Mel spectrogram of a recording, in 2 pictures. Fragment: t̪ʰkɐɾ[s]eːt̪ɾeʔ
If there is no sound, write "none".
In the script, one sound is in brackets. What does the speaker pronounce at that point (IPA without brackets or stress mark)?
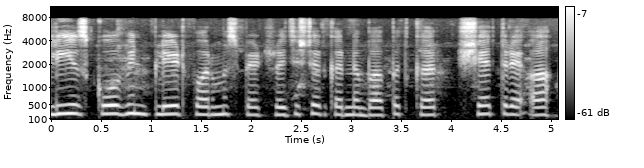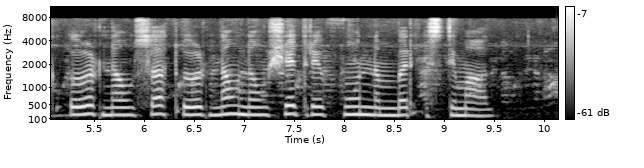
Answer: ʃ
